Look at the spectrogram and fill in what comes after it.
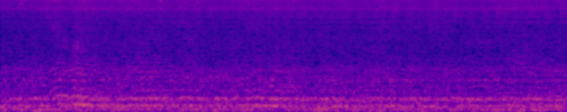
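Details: Bees buzzing in a steady, droning hum with a low fundamental and a brighter overtone, continuous and even throughout, with a faint broadband hiss behind it.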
